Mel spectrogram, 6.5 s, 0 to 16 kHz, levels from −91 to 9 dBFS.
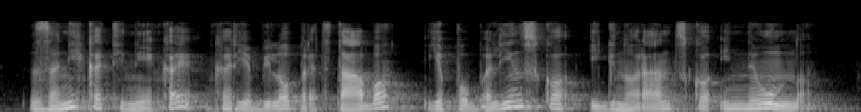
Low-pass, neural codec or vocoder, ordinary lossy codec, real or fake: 7.2 kHz; none; none; real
